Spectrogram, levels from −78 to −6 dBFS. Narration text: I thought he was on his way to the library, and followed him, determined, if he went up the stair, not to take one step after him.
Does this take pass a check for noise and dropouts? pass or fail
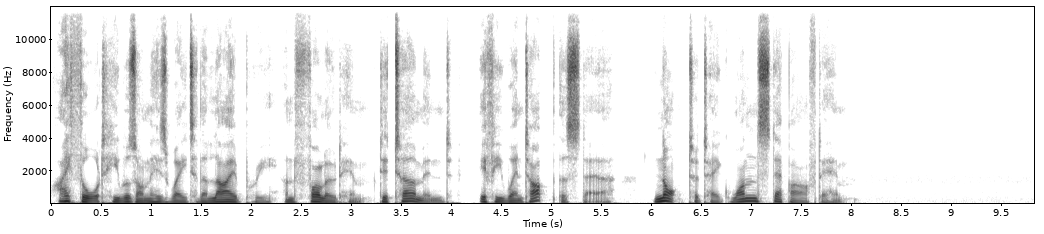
pass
